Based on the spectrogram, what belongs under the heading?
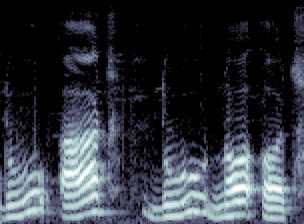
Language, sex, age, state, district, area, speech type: Maithili, male, 60+, Bihar, Madhubani, rural, read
